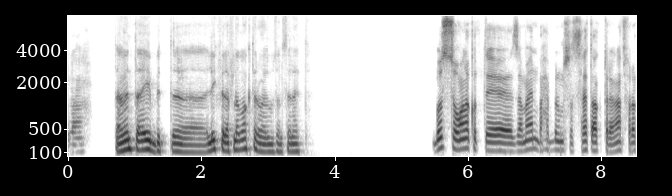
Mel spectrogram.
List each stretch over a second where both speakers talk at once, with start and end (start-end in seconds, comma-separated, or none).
none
